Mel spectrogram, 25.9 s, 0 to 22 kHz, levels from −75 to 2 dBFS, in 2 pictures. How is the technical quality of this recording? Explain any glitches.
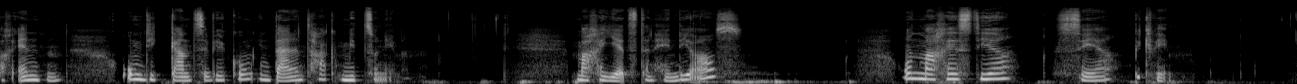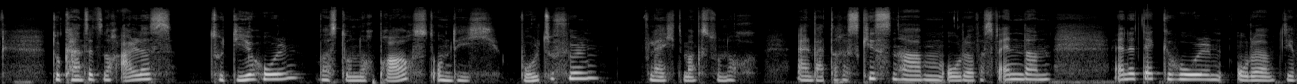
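One glitch stands out: a block of digital silence at 24.44 s. For about 4 ms the samples drop to zeros, as when the output buffer isn't filled in time. The abrupt cut and return produce a tick, not a fading dropout or an audible gap.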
